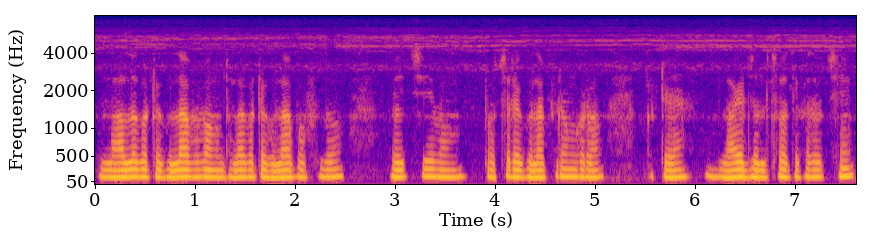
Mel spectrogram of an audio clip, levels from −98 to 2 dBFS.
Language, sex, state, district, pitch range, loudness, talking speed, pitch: Odia, male, Odisha, Malkangiri, 125-135 Hz, -16 LUFS, 140 wpm, 130 Hz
